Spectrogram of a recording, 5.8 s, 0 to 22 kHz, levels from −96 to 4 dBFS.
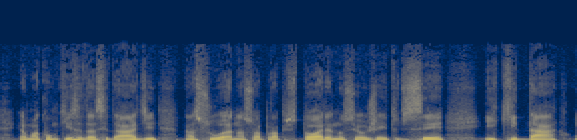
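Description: Clock drift between sender and receiver runs through the whole clip. The sender's clock is running about 3% slow against the receiver's, so the jitter buffer keeps draining. Unlike random network jitter, the timing error always pushes the same way, producing small timing hiccups that recur at uneven intervals.

From 0.32 s to the end come repeated timing corrections. The receiver keeps stretching the speech with small repeated slivers, playing it at about 97% speed and adding roughly 150 ms overall. These are slight, unevenly spaced hiccups and a faintly dragging tempo, not the clean dropouts of packet loss.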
